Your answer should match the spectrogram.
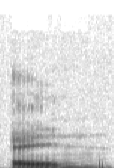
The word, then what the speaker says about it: Om: Even in yoga, they talk about Om. They say that O-M is how it's spelled, Om, Om. But it's really A-U, M.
